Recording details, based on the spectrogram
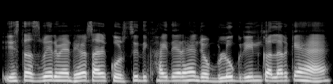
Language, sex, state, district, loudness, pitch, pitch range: Hindi, male, Jharkhand, Garhwa, -11 LUFS, 175 Hz, 170-180 Hz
